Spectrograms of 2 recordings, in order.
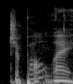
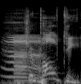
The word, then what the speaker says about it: Chipotle: how old you are, the way you say the restaurant where I got the CHOPOTLE. How do you say that? Chipotle. Yeah, Chipotle. The big thing is a lot of people over 50, they say Chipotle.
